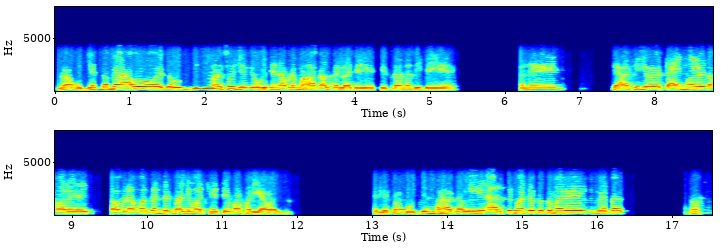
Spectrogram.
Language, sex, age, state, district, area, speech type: Gujarati, male, 60+, Gujarat, Surat, urban, conversation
